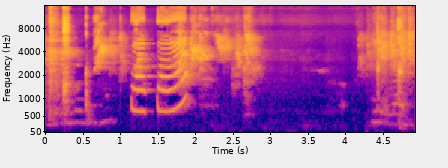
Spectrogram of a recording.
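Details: Pet parrot talking. Two clear, ringing, harmonic whistled notes rise from a dip, surrounded by scratchy chatter and squeaks. A short quiet spell comes before noisy chatter resumes.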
